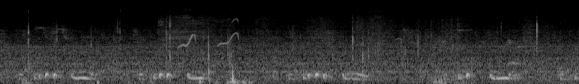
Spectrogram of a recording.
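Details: Singing zebra dove of a bred competition line, preening, gives rapid rolling cooing phrases of short trilled notes repeated about every second, with high thin chirps from other small birds behind.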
